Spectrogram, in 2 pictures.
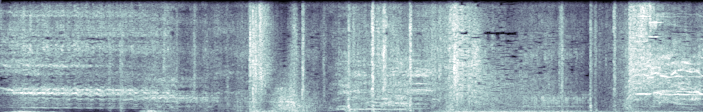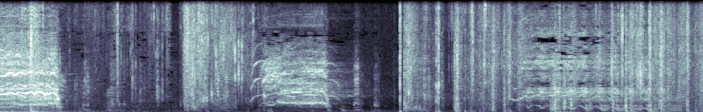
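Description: Wild mustang stallions fighting, squealing and screaming at each other several times, with dull thuds of hooves and bodies in the first half.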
